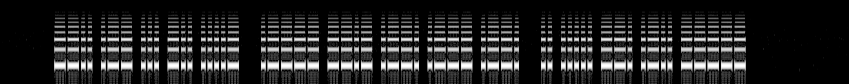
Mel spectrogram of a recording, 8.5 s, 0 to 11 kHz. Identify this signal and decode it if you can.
Morse code, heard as a keyed tone, machine-sent, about 36 wpm, 730 Hz. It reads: ZWSD4 1QPJP I5GL0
